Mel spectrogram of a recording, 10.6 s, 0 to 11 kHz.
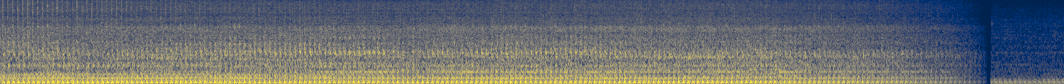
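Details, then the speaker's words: Cheap, never-used lawn mower running smoothly on a 15-minute test after new secondhand carburetor springs and missing parts were refitted; it smoked and blew water out of the exhaust at first; a steady, even single-cylinder drone with no misses or knocks. "as you can hear in the background that little lawnmower is now on its test I'm gonna run it for about 15 minutes solid"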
